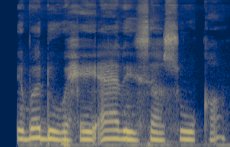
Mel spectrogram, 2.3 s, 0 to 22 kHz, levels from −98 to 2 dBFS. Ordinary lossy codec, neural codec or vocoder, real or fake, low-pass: none; vocoder, 44.1 kHz, 128 mel bands every 256 samples, BigVGAN v2; fake; none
